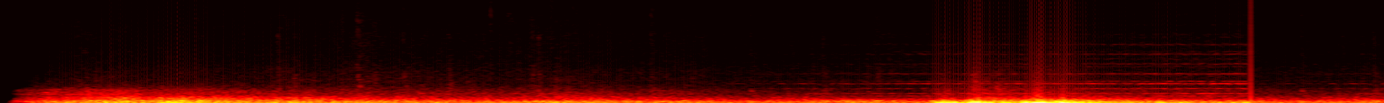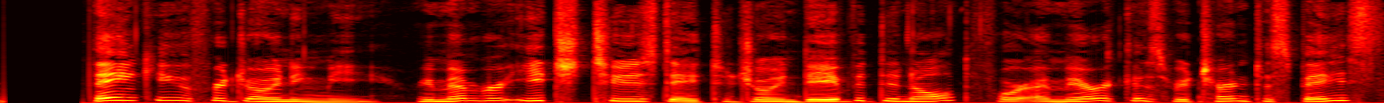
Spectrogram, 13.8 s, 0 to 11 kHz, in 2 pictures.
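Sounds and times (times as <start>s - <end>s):
deep rolling thunder of a thunderstorm: 0.0s - 7.0s
speech: 7.4s - 13.8s.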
